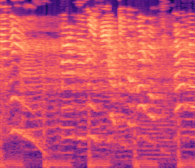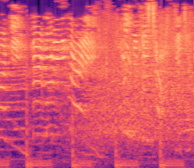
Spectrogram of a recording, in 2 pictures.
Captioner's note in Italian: applausi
